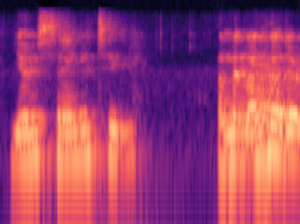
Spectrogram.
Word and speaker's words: Yosemite: okay I've remembered mine it was it was Yosemite and I pronounced it yourself okay that's understandable why oh I see yours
